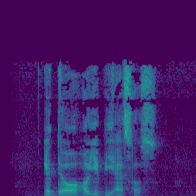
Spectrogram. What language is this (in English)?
Persian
